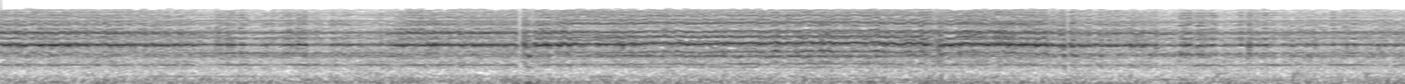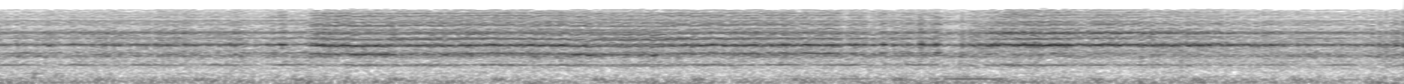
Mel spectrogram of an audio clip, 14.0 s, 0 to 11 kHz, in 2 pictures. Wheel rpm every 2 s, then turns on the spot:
170, 160, 170, 160, 160, 170, 170.
none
